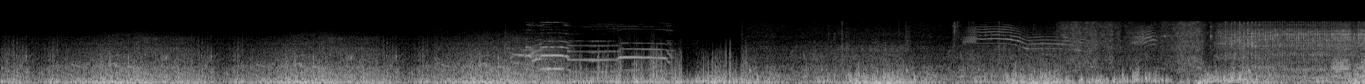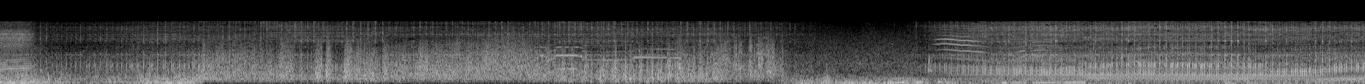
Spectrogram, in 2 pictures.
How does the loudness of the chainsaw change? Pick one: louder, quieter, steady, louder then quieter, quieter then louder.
louder.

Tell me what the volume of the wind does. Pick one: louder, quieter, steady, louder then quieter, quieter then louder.
steady.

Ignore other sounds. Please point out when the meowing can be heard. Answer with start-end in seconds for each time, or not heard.
4.3-5.7, 9.5-11.6, 22.5-24.6.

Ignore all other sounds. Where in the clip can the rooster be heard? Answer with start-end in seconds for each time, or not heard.
5.2-6.8, 19.1-20.3.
